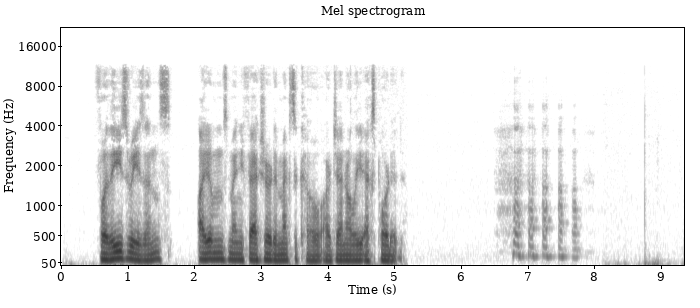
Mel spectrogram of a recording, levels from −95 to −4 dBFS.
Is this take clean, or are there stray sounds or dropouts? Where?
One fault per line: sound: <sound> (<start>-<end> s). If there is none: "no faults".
sound: laugh (6.5-8.0 s)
